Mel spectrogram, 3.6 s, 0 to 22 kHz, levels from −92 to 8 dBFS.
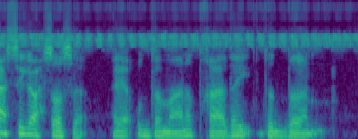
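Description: From start to end, the speech carries plainly audible codec damage. It sounds grainy and rough. Voiced sounds lose their clean tone and pick up a noisy, hashy texture. The band is not narrowed. Content reaches up to about 20.1 kHz. The cause is likely Opus compression in its music mode, at a rate that fits about 16 kbps. Starved of bits, the encoder keeps each band's energy but fills the detail with folded or noisy content.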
